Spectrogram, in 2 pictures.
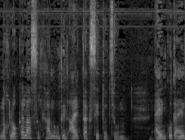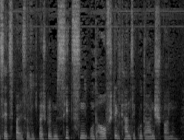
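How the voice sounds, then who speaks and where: A woman with a fairly low pitch sounds somewhat breathy. She keeps a moderate pace in a monotone, flat intonation. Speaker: talk show guest. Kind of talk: interview answer. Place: studio.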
